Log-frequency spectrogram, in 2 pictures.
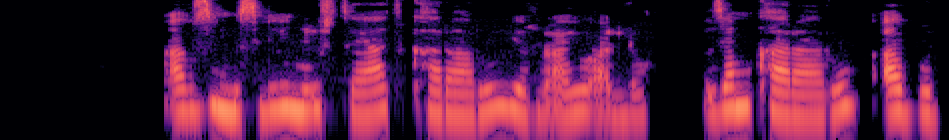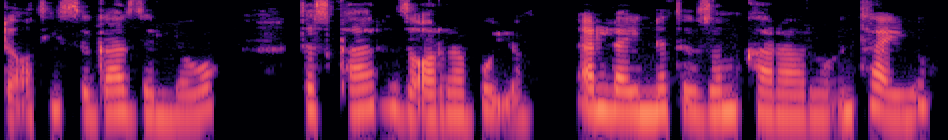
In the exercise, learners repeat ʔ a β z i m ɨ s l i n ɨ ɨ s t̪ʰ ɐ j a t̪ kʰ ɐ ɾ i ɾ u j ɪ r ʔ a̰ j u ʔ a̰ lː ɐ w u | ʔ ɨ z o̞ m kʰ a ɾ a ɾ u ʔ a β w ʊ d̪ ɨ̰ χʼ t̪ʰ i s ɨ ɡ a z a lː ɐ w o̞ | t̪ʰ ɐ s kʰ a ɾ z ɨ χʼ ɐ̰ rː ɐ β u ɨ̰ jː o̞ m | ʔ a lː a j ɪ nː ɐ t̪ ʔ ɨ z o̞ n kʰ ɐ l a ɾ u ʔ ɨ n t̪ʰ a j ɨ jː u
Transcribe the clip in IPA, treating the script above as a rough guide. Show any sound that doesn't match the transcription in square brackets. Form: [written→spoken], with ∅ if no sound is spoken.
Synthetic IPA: ʔ a β z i m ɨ s l i n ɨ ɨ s t̪ʰ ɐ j a t̪ kʰ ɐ ɾ [i→a] ɾ u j ɪ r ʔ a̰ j u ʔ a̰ lː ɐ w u | ʔ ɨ z o̞ m kʰ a ɾ a ɾ u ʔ a β w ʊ d̪ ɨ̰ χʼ t̪ʰ i s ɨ ɡ a z [a→ɐ] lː ɐ w o̞ | t̪ʰ ɐ s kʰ a ɾ z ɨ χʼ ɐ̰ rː ɐ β u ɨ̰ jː o̞ m | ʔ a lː a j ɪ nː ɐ t̪ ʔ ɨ z o̞ [n→m] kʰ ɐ [l→ɾ] a ɾ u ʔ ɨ n t̪ʰ a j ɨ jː u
